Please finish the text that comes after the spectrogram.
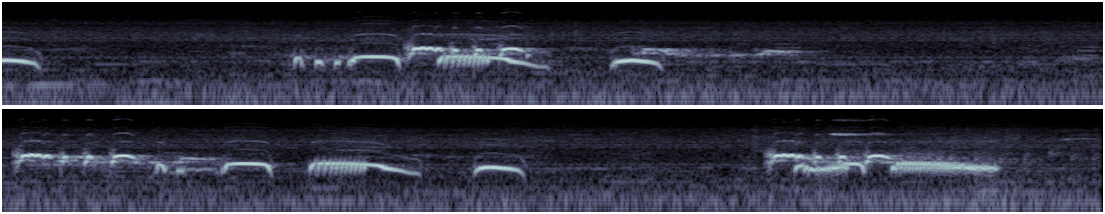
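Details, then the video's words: A zebra dove (perkutut lokal) coos slowly in soft, hooked, bubbling phrases, with a burst roughly every four seconds over a low steady hum. "Perkutut Lokal Suara Slow"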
